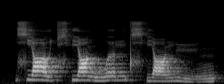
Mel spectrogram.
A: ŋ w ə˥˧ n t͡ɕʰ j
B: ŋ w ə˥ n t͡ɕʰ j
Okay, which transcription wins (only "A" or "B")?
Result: B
